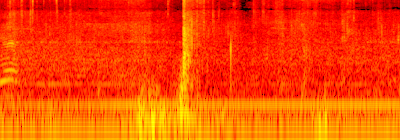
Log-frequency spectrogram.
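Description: An engine running steadily at idle as a low hum, with one sharp knock a little under two seconds in.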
